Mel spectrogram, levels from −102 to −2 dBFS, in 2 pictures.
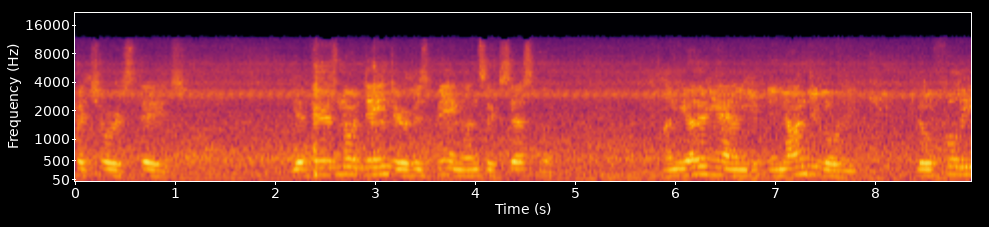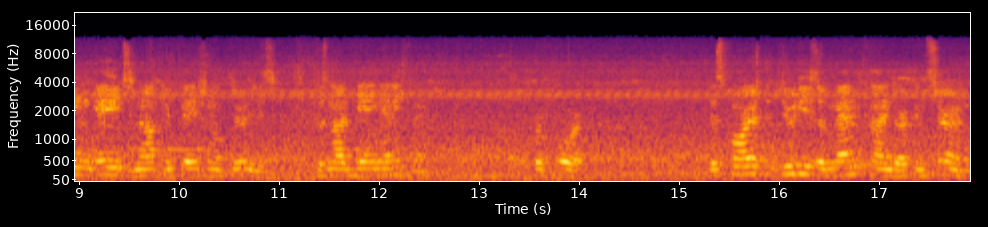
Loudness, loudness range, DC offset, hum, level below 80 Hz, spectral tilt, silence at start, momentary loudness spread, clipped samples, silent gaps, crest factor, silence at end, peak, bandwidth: -19 LUFS; 4 LU; under 0.1%; none; -46 dBFS; -4 dB/octave; 0 s; 12 LU; under 0.1%; none; 16 dB; 0 s; -2 dBFS; 12 kHz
